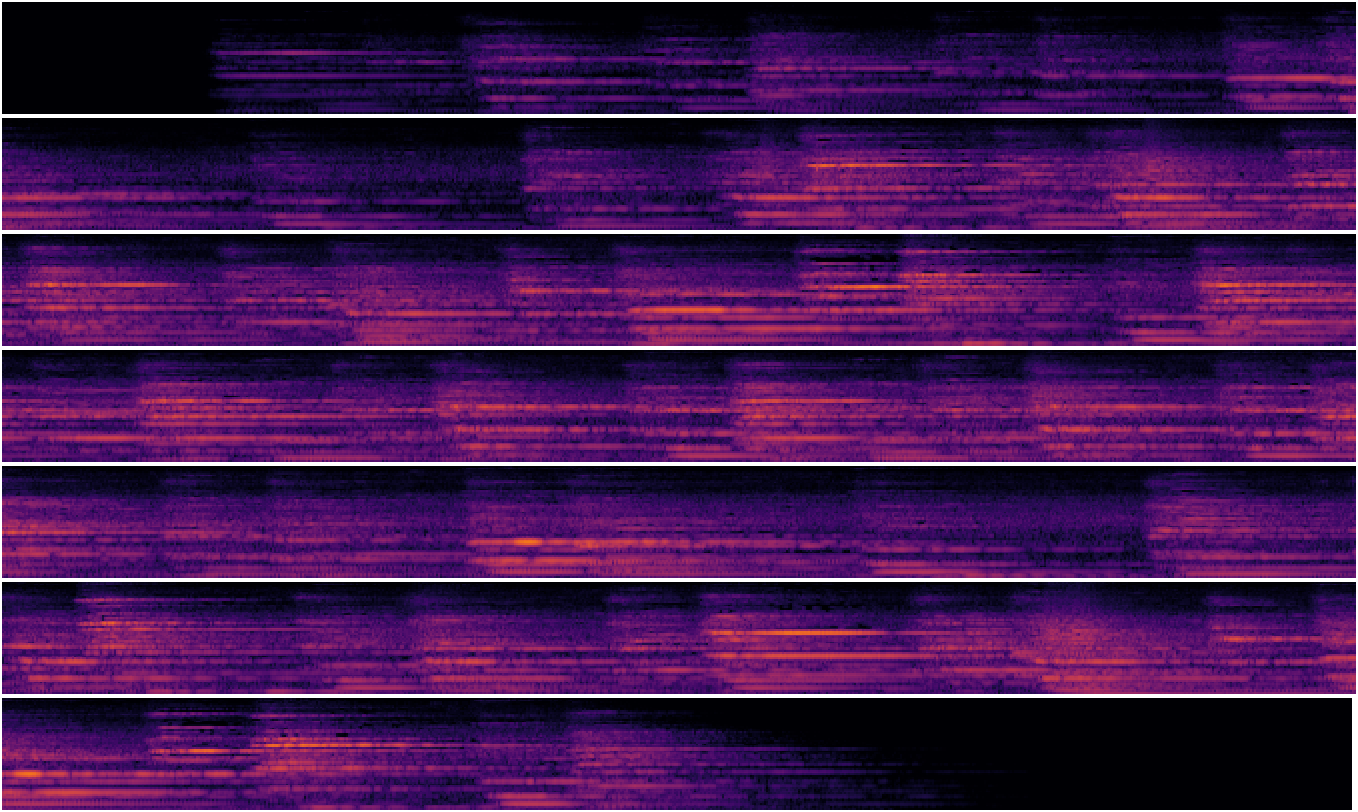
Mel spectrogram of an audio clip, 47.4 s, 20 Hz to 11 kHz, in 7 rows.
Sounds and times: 1.1s Music Box 44.8s

